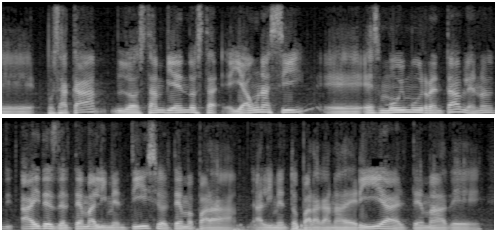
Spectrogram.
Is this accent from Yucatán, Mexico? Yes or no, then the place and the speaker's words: yes; Yucatán, Mexico; uno de los problemas que tenemos como yucatecos? Es de que muchos somos demasiado conservadores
